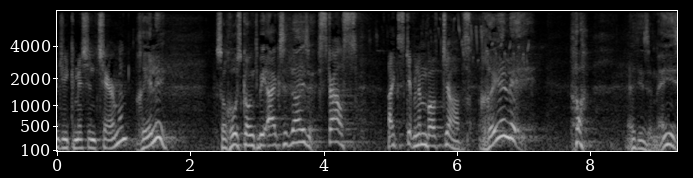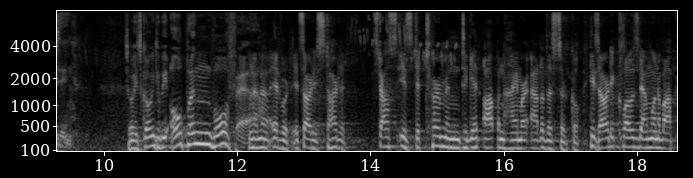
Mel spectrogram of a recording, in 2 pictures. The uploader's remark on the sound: Format: Original Recording. Publisher: L.A. Recorded in front of a live audience.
